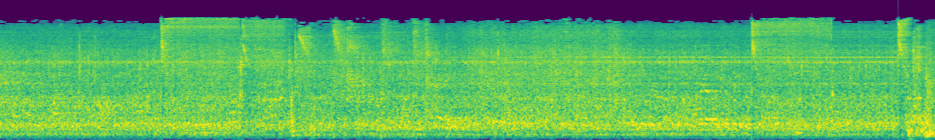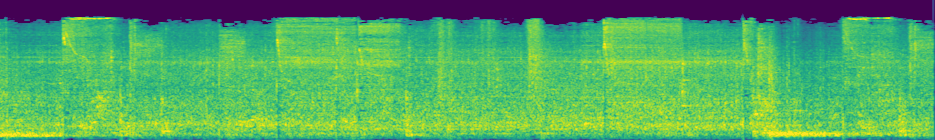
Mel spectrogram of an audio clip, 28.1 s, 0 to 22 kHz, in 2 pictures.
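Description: Drop-type case packing machine for 5-litre oil bottles running: steady machine noise, broken by repeated short hisses and two heavy thumps, one about halfway through and one near the end.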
